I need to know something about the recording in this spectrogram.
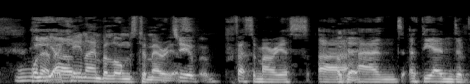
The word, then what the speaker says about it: Marius: who belongs to a professor marinus Marius sorry oh really Marius yeah okay does he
